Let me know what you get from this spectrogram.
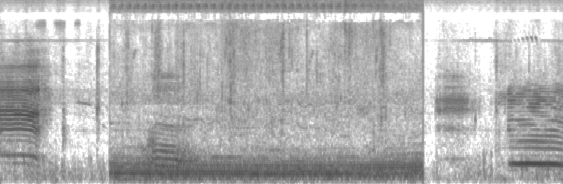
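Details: Cow moos in edited fragments: a moo at the start, a brief one among loud low droning noise, then a strong, steady moo at the close, with abrupt cuts between sections.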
